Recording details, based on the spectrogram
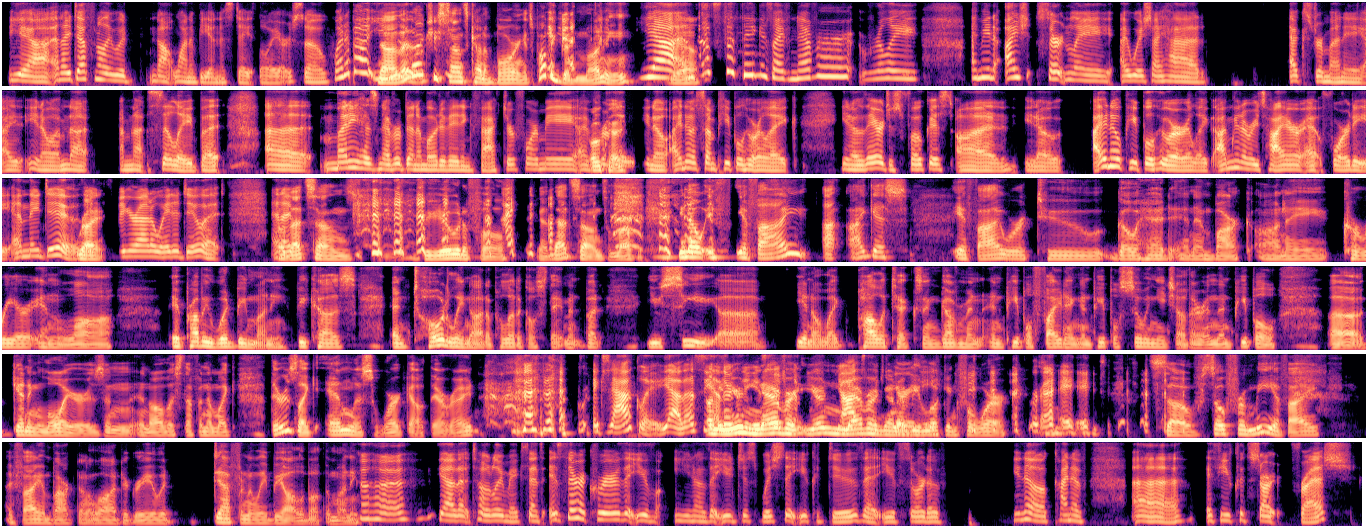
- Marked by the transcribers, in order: tapping; other background noise; laughing while speaking: "Yeah"; laugh; laughing while speaking: "I know"; laugh; laugh; chuckle; laugh; chuckle; laughing while speaking: "Right"; laugh
- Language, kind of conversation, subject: English, unstructured, If you could try any new career, what would it be?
